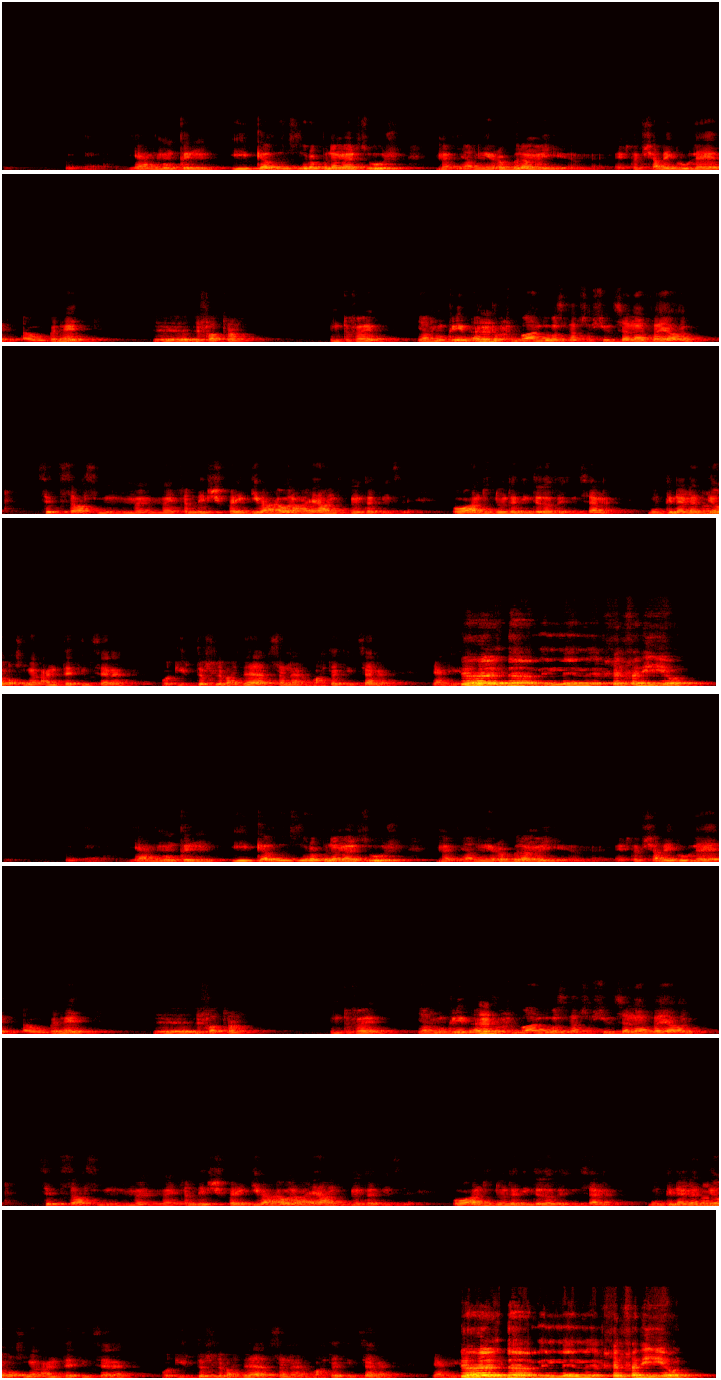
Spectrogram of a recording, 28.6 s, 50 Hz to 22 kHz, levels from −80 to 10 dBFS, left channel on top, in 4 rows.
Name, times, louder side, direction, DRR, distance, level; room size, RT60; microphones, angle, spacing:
voice 1, 0.6-1.0 1.2-8.0 8.7-9.6 10.4-11.0 11.3-14.1 14.7-18.4 18.8-20.4 20.8-22.7 23.1-25.4 25.8-26.3, left 1 dB, 25° left, 4 dB, 0.5 m, -35 dB
voice 2, 26.1-28.3, right 3 dB, 65° right, 4 dB, 0.5 m, -24 dB
2.9 x 2.3 x 2.9 m, 0.66 s
head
